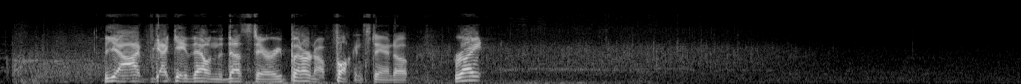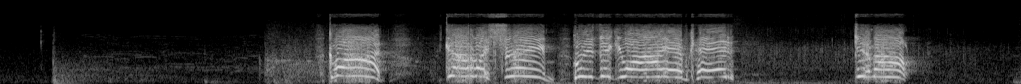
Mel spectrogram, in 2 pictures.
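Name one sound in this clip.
Bowling pins crash and scatter.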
